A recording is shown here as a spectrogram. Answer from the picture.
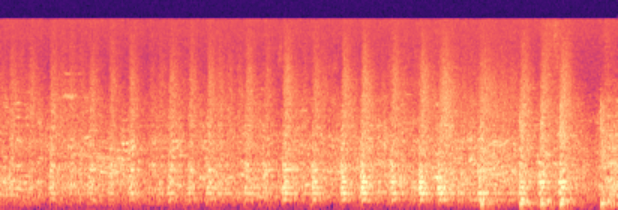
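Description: A brass band playing, with regular drum beats that come through more strongly in the last couple of seconds.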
